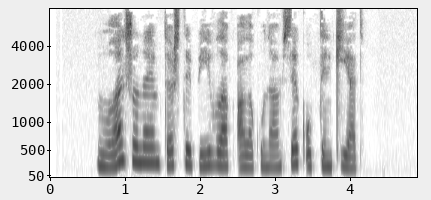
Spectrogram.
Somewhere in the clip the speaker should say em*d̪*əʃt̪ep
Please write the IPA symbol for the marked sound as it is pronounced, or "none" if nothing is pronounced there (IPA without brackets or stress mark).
t̪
